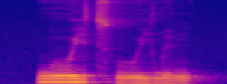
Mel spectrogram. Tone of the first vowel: high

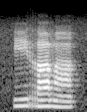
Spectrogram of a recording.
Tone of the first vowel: high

